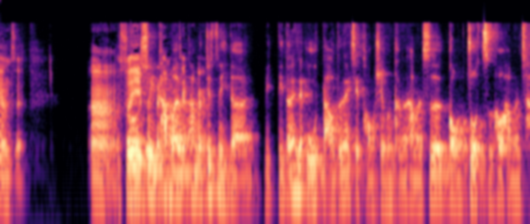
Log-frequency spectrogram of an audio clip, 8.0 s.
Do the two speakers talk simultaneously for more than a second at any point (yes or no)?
yes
